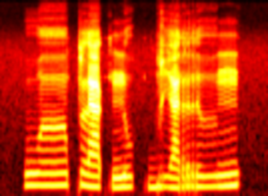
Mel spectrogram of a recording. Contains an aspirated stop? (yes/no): no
